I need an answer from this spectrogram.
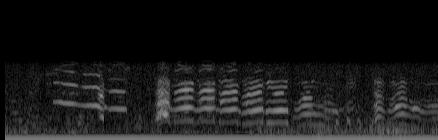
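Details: A sled dog in Skagway, Alaska howls in a series of wavering, rising and falling tones.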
